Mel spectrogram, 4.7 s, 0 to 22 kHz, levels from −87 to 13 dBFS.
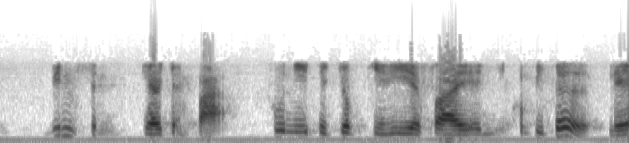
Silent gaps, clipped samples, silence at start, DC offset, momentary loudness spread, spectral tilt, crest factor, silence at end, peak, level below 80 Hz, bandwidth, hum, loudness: none; under 0.1%; 0.4 s; under 0.1%; 17 LU; -4.5 dB/octave; 16 dB; 0 s; 0 dBFS; -48 dBFS; 8.4 kHz; none; -14 LUFS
